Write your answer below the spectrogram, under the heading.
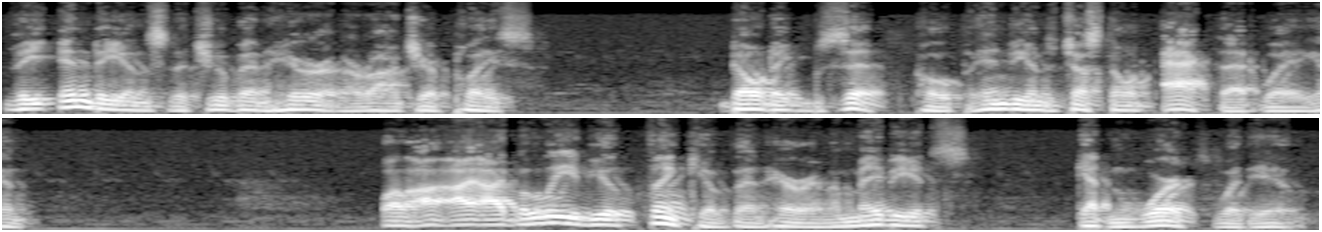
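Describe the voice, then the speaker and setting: Deep, stern frontier marshal. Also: male voice, expressive. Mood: grave, measured. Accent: American. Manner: firm, deliberate, authoritative. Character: stern, fair-minded male frontier US marshal. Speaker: lead actor and narrator. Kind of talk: 1950s American radio western acting. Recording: old radio recording, roomy and distant.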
